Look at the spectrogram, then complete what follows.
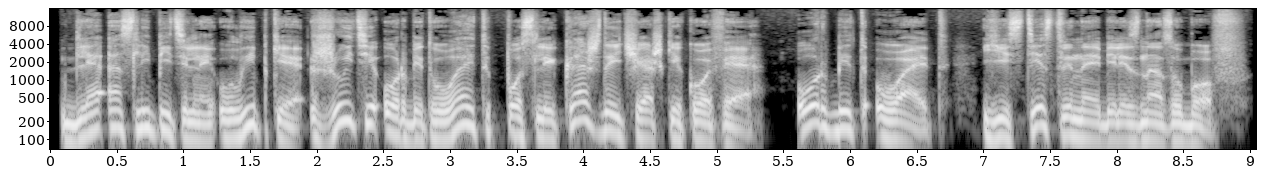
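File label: Russian commercial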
